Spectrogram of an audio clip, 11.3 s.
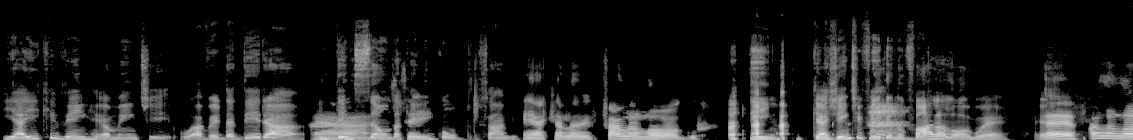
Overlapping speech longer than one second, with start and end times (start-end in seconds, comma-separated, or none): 3.1-4.3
